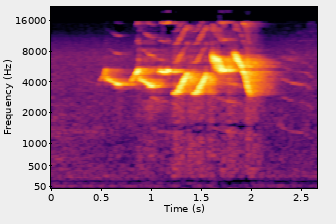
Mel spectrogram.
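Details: Slate-colored seedeater singing one short phrase of about one and a half seconds: high, slurred whistled notes sweeping down and up, run together and closing with a brighter, slightly buzzy note. Nothing else is heard.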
